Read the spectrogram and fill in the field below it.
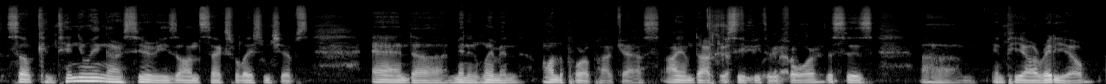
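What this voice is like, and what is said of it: Mock public radio announcer voice. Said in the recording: “I gotta do my NPR voice.”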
